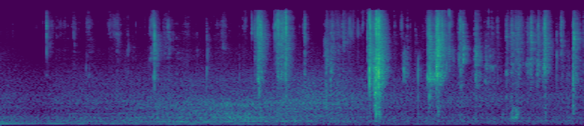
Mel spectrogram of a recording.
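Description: Foil being torn off the neck of a champagne bottle and its wire cage worked loose by hand: a run of crinkles and small clicks, the sharpest about five seconds in.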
